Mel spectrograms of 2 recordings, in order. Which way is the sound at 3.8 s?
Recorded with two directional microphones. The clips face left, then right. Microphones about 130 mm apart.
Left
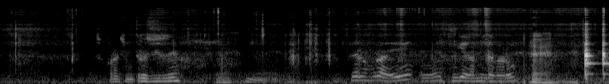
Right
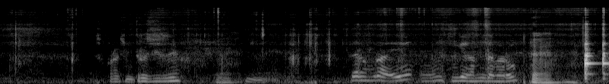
10° right (ahead or behind).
